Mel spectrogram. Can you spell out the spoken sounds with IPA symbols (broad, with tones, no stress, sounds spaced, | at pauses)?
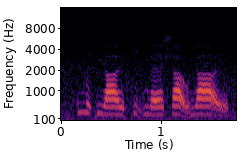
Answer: m ɪ˦ ʔ j a˨ ɪ̯ ʔ ḭ˦˨ ŋ ɛ˨ ʃ a̰˦˨ ʊ̯ j a̰˦˨ ɪ̯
